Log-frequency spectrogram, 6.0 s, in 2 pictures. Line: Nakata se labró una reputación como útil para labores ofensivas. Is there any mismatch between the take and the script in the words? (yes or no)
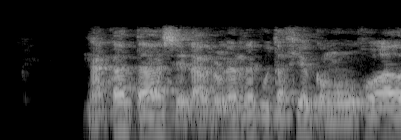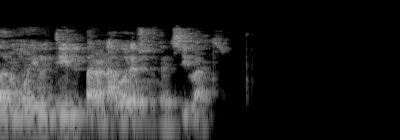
yes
